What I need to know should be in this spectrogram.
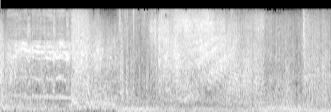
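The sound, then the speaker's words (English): Roaring blast of a tank-mounted flamethrower firing as an armored vehicle is engulfed in flames: a loud, dense, continuous rumbling roar sustained from start to finish. “What makes you think the puny flamethrower on that tank can do any such thing? Major Atomic? Firing!”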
